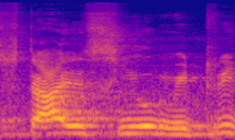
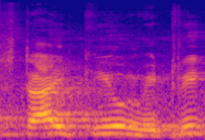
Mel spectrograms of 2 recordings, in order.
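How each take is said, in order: First: The second syllable starts with an s sound. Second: The second syllable starts with a k sound. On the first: "स्टाइसियोमेट्री कहा जाए" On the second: "या स्टाइकियोमेट्री कहा जाए"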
